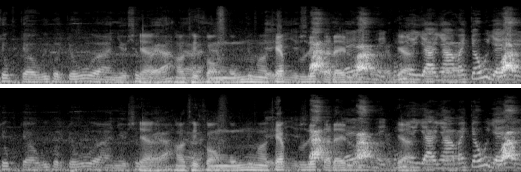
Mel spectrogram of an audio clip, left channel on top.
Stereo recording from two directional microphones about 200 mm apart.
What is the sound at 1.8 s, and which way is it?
Speech, 15° right (ahead or behind).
